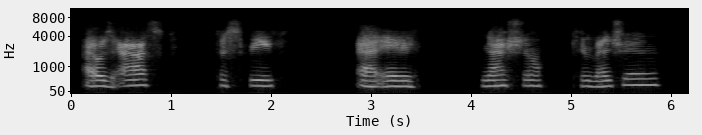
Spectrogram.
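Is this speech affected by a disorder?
Yes: spinal muscular atrophy; motorized wheelchair user whole life.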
